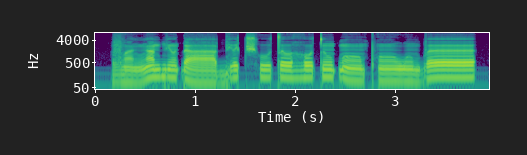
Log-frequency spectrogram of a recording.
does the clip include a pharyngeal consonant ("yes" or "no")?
no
